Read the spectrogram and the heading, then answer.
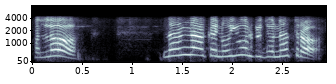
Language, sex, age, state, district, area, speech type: Manipuri, female, 45-60, Manipur, Imphal East, rural, conversation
